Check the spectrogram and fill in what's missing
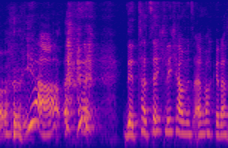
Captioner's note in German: Lachen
